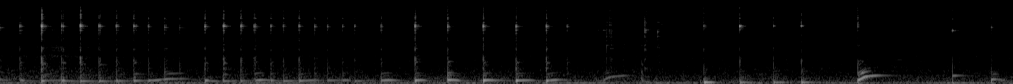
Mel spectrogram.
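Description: A clear glass mason jar with a metal lid is held sideways in one hand and tapped with the fingertips and nails. The result is a quiet, quick run of sharp clicking taps, each with a brief high, glassy ping that dies almost at once. A low, wavering tone hums underneath.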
